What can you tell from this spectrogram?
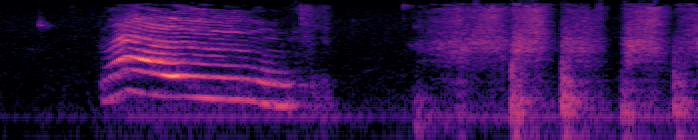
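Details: Bongji, a house cat waiting by the door for his absent owner, lets out a drawn-out meow that slides downward in pitch. A series of soft clicks and taps follows.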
